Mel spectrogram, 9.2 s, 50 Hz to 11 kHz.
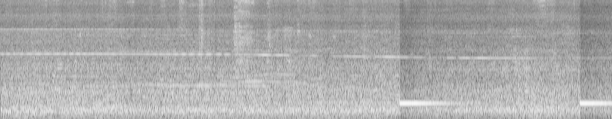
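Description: Steady jet-engine and airflow noise inside the cabin of an Airbus A320-family airliner climbing after take-off. A single chime sounds about six seconds in and again near the end, each one a clear tone that fades over about a second.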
